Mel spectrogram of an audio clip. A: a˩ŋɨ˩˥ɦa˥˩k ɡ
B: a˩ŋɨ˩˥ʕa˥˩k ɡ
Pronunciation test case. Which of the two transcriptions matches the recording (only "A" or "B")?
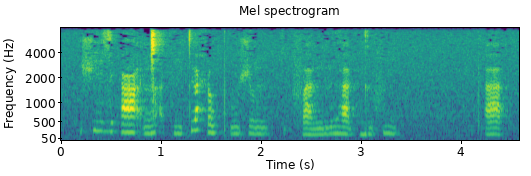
A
